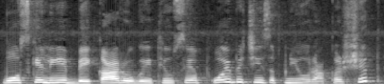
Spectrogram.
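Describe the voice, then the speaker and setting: A woman's voice: sits high, moderate pace. A woman English teacher with an Indian accent, reading a story line by line in English and then explaining each line in Hindi.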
